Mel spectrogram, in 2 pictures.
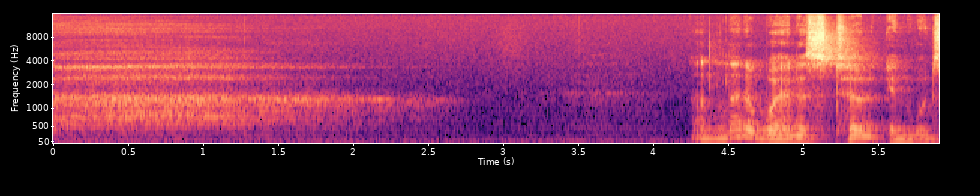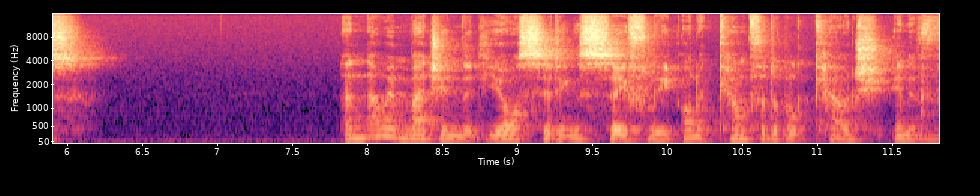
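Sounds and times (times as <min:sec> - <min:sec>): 
long deep breath exhaled during a guided relaxation exercise: 0:00.0 - 0:02.8
speech: 0:04.3 - 0:06.2, 0:07.8 - 0:11.8.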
